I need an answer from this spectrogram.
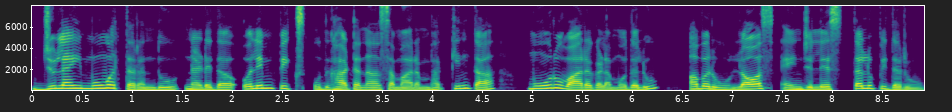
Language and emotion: Kannada, neutral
